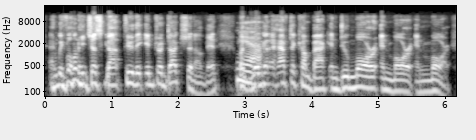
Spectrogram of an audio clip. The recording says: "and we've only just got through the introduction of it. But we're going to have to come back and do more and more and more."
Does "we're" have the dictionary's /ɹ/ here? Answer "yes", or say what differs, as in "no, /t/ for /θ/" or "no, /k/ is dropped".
yes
